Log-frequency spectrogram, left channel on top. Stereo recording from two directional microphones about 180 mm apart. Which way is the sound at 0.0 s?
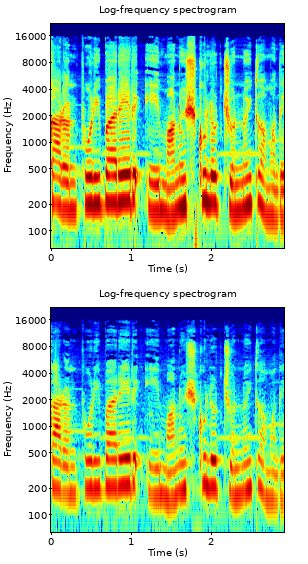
20° left (ahead or behind).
